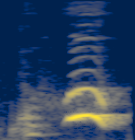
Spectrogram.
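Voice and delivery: high, loud exasperated whew; a loud whew of disbelief. Real, not acted. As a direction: let out a big disbelieving whew. Reacting in disbelief.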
